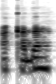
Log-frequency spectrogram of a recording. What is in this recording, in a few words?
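"acada", Nigerian Pidgin, male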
